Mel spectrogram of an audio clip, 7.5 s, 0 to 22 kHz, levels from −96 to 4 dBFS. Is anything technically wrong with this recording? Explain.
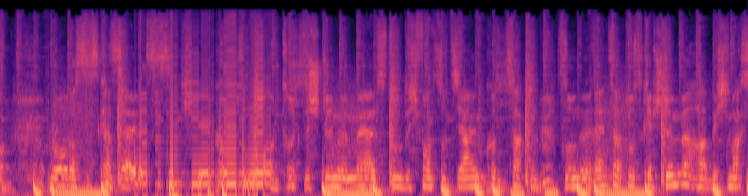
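Yes. There is robotic sound from repeated short buffers from 1.35 to 2.72 s, most likely because new audio arrived too slowly and playback kept reusing the last short fragment instead of the missing material. Most of that stretch is repeats, which impose a fixed 188 Hz buzz, fitting a fragment about 5.3 ms long. The sound turns rigid and metallic, following the original only loosely until it recovers.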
